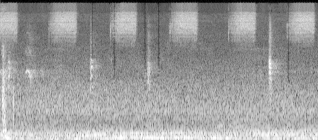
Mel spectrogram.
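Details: A greater meadow katydid, exact species unknown, vibrates its wings to give a high, hissing trill in short bursts about once a second, over a steady low rumble of distant traffic in Palm Beach County, South Florida.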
